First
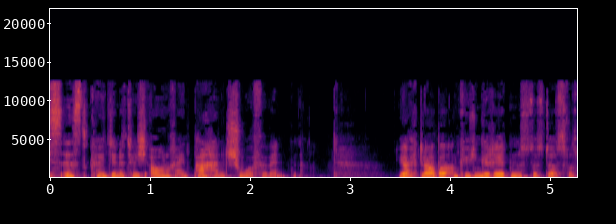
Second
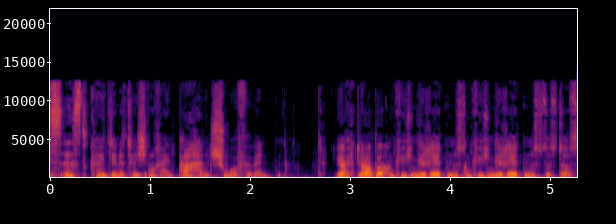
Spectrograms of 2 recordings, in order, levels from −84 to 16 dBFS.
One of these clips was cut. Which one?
second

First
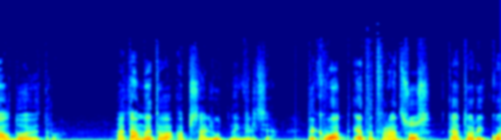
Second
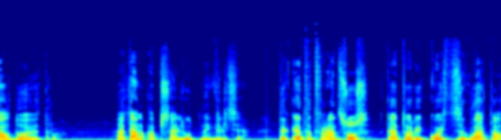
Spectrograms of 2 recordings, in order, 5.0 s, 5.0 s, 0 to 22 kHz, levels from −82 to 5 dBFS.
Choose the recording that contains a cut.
second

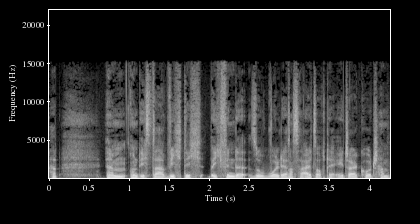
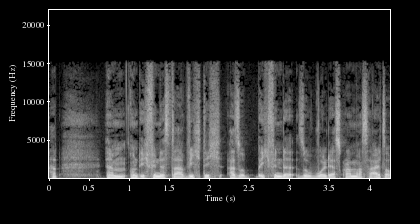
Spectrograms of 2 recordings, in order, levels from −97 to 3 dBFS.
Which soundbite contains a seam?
first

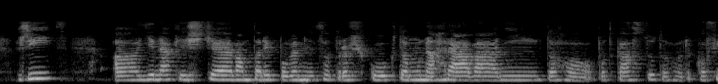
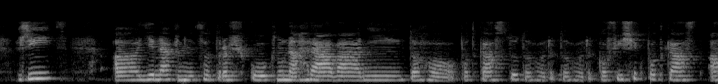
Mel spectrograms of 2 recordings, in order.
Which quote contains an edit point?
second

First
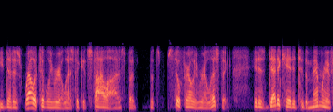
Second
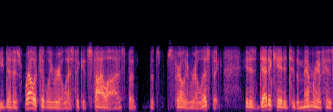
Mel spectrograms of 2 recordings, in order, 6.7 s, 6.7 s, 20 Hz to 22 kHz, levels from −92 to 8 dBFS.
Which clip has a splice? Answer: second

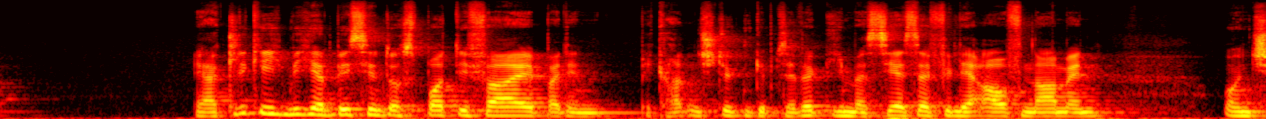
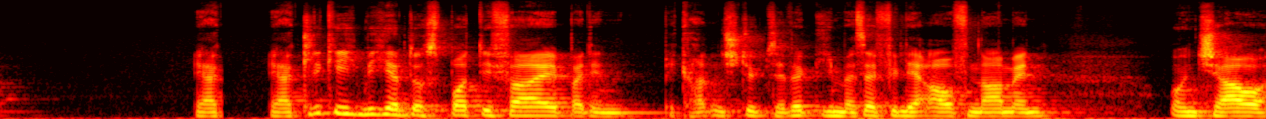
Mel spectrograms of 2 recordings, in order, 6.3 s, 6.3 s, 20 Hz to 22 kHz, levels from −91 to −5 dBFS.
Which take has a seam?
second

